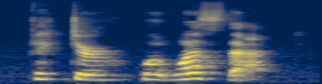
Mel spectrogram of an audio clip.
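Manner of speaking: hushed, hissing whisper. Narrator reading a sister confronting victor, in a hushed hissing whisper. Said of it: "She spoke to him in hushed whispers".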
